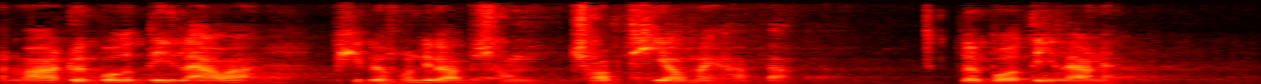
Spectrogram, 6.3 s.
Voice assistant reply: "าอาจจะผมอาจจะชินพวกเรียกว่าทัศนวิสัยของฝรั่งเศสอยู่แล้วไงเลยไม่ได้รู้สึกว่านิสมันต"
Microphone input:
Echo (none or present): none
